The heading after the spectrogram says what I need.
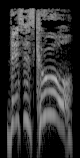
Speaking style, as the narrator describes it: yells Mitch into my ear

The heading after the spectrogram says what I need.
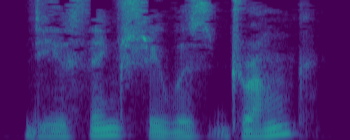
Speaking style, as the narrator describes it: He asked him in a low voice

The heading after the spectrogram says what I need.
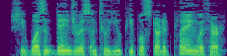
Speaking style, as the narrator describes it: Andy said harshly

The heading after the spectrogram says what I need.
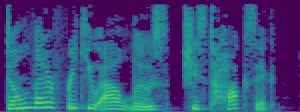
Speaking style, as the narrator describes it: Dawn chirped

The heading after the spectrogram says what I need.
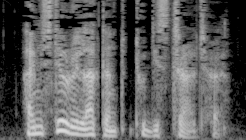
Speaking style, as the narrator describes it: Ibarra said

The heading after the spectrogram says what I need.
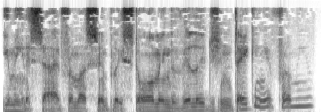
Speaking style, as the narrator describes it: Graves said coolly

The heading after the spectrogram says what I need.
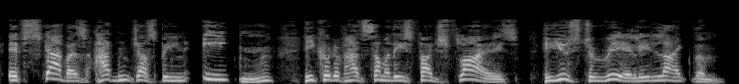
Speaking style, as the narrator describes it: Ron chose that moment to say loudly

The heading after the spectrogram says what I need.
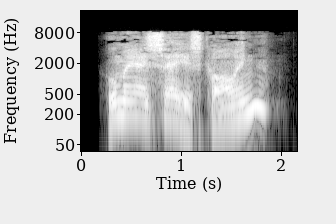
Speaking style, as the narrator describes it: the concierge rasped

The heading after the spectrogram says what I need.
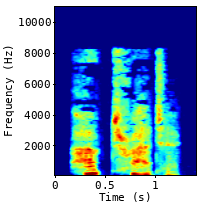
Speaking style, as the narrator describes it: I whispered, reading the rest

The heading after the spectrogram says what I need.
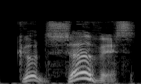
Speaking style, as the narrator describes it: Ron said in an impressed voice

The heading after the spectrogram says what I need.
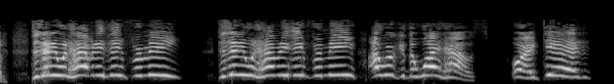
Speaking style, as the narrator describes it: He started screaming aloud

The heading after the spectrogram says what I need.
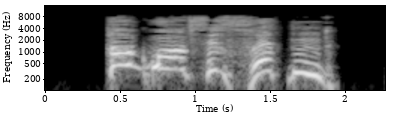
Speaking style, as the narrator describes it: shouted Professor McGonagall

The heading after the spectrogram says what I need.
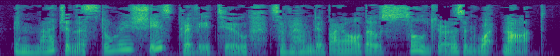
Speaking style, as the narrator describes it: Jansen, an accomplished gossip, mumbled to herself

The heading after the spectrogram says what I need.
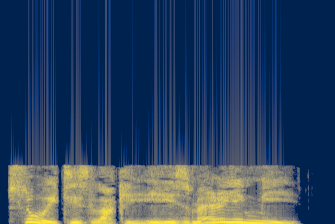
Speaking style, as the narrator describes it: said Fleur happily

